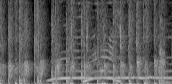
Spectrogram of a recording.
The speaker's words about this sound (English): I feel like we need to do a slow clap for her, for what she did for me while I was leaving for London.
